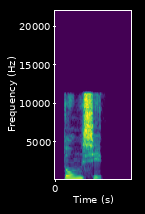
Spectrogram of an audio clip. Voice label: "东西", Chinese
